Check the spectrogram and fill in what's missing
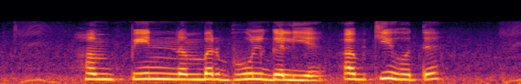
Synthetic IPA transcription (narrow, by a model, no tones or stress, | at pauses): hɐmpiːnːɐ̃mbəɾbʱuːlɡelieɐbkiɦoːt̪e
